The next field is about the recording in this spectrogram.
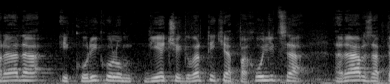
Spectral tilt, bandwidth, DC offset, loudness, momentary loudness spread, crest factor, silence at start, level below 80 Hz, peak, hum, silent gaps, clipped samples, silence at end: -5.5 dB/octave; 16.5 kHz; under 0.1%; -23 LUFS; 7 LU; 18 dB; 0 s; -44 dBFS; -6 dBFS; none; none; under 0.1%; 0 s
